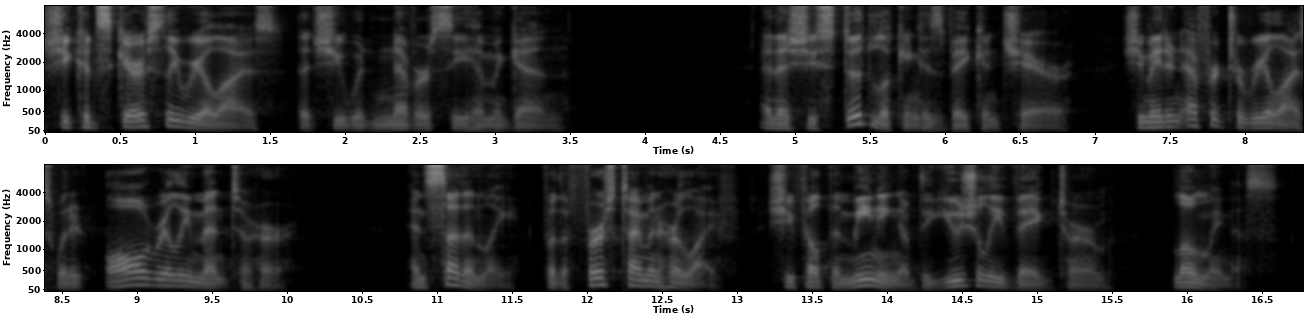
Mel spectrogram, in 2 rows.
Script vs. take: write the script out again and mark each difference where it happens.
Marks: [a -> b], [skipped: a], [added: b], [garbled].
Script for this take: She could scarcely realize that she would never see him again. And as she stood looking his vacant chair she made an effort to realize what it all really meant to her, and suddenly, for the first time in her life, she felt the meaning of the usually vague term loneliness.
She could scarcely realize that she would never see him again. And as she stood looking his vacant chair she made an effort to realize what it all really meant to her, and suddenly, for the first time in her life, she felt the meaning of the usually vague term loneliness.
